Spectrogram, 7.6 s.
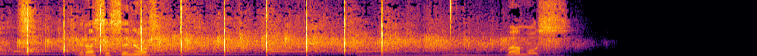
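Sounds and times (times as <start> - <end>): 
audience applause: 0.0 - 6.0
speech: 0.8 - 1.8, 5.1 - 5.7.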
